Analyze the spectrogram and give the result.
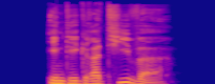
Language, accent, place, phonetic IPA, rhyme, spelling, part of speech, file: German, Germany, Berlin, [ˌɪnteɡʁaˈtiːvɐ], -iːvɐ, integrativer, adjective, De-integrativer.ogg
- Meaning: 1. comparative degree of integrativ 2. inflection of integrativ: strong/mixed nominative masculine singular 3. inflection of integrativ: strong genitive/dative feminine singular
